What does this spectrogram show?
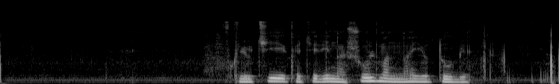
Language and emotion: Russian, neutral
